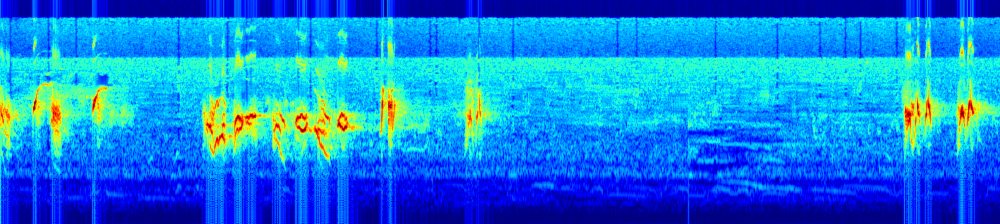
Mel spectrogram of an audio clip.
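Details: Scattered Crissal thrasher song: a few sharp notes, then a cluster of slurred, whistled phrases, isolated single calls, and a long silence broken by a final pair of notes.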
